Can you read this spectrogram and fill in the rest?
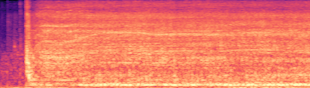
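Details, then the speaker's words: Car whose engine was hydrolocked by water put in the intake while driving: it spins up with a smooth drone and no compression chuff, and parts were ejected. Loose flywheel, no compression; engine a total loss. "Va suave Creo que esto tampoco fue muy bueno para la compresión."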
